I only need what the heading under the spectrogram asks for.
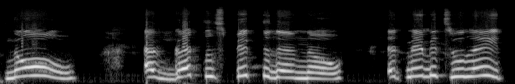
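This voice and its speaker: Young woman acting a high-voiced, frantic, imperious wife. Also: slow pace, a little mellow, dry recording, rough recording. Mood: desperate, pleading. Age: teenager. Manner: indignant, haranguing, repeats phrases. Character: frantic, imperious bedridden wife, nervous and demanding. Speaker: student performer. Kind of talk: amateur radio drama acting.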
